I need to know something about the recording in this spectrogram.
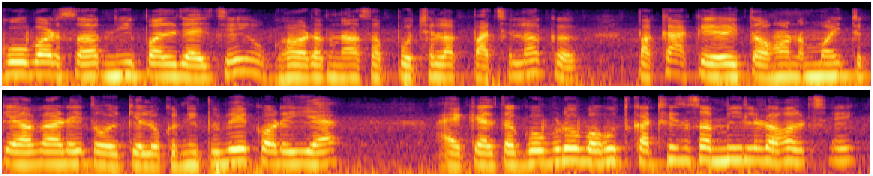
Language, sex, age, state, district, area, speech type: Maithili, female, 60+, Bihar, Madhubani, rural, spontaneous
